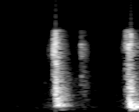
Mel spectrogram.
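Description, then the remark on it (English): A locked door being tried but not opening: a couple of sharp rattling jolts, a short pause, then another hard clattering tug, with no voices. “Quiet. Open the door easy.”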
